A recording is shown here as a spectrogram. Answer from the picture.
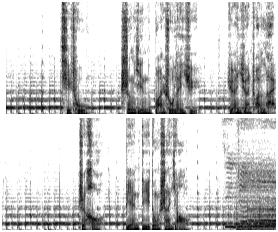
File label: chinese voice over male documentary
